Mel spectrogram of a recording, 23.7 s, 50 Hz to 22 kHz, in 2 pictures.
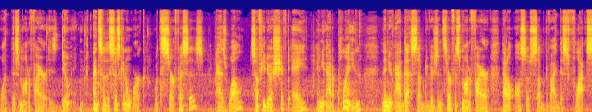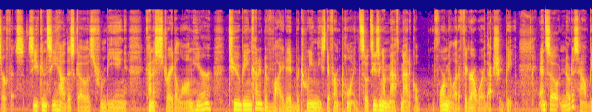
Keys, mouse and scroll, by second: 0.1 middle click, 1.3 middle click, 1.7 Delete, 1.7 click, 1.7 scroll down 1, 1.8 middle click, 2.4 shift+middle click, 4.2 shift+a, 6.3 g, 7.8 click, 11.1 middle click.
